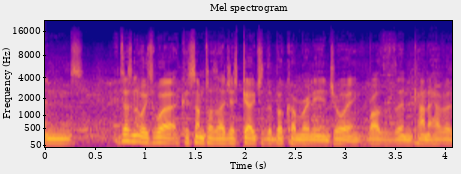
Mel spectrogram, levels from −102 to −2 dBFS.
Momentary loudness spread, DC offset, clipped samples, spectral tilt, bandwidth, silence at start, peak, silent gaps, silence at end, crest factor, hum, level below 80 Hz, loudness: 5 LU; under 0.1%; under 0.1%; -6.5 dB/octave; 12.5 kHz; 0 s; -8 dBFS; none; 0 s; 18 dB; none; -58 dBFS; -26 LUFS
